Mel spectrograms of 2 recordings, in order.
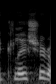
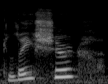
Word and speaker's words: glacier: Do you remember the word the glacier? I told you that we can pronounce it in 2 ways. Both of them correct, but the difference is that one is British, one is American.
